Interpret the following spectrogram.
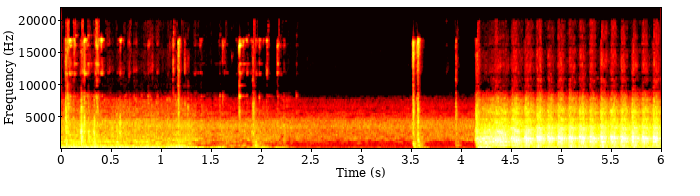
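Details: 1990 Nissan Safari: starter turns the engine over at an even rhythm, about three beats a second, but it never catches; normal cranking, no start.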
